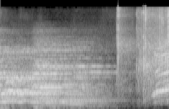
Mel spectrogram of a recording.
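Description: Recorded tango music with a sung vocal, its final phrase dying away about a second in, followed near the end by the sudden start of audience applause.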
